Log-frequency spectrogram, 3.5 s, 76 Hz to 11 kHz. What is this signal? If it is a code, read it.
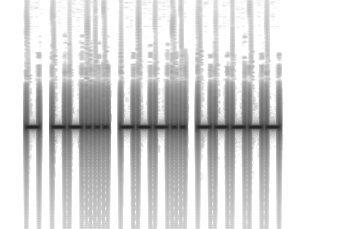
Morse code, heard as a keyed tone, about 28 wpm, 700 Hz. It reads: T780
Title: Numbers - Contest Style - 4-Digit 28wpm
